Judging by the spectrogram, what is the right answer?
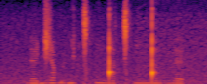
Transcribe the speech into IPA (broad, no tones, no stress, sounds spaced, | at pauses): ɾ ɛ d͡ʑ a b ɛ ɡ i ǀʰ i ŋ͡ǃ a ǀʰ i ŋ͡ǃ ɯ ɡ͡b ɛ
